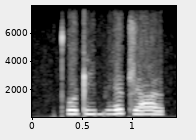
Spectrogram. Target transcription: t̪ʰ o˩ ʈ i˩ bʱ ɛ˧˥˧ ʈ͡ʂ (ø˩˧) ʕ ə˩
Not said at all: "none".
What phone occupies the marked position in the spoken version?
ɛ˩˧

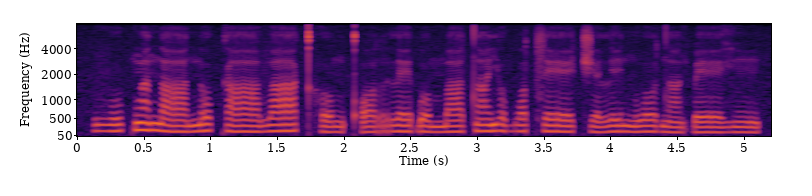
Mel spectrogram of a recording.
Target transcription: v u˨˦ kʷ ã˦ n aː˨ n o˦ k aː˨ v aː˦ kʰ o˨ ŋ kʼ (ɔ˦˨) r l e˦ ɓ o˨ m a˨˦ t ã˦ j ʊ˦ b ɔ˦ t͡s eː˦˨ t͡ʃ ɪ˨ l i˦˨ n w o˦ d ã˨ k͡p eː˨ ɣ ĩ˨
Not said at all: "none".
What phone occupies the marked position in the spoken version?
ɔ˨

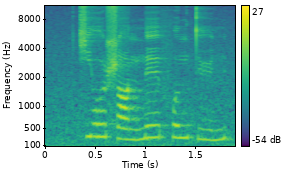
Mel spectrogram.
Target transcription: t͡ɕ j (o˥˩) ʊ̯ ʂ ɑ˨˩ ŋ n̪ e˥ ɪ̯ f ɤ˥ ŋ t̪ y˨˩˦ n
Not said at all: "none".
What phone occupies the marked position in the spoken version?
o˥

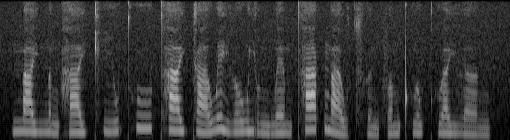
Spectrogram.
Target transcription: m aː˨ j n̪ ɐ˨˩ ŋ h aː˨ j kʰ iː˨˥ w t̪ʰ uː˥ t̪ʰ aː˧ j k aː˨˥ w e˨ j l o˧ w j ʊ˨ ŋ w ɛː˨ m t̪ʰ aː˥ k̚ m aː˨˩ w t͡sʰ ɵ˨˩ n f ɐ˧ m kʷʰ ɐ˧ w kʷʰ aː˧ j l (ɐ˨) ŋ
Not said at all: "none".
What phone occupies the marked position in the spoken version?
ɐ˨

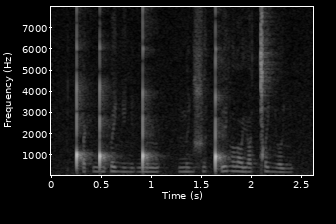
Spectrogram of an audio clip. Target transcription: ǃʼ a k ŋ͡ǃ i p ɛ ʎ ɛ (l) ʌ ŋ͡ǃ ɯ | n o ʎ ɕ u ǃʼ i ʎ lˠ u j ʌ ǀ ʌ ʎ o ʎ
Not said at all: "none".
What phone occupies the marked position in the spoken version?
ʎ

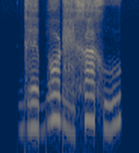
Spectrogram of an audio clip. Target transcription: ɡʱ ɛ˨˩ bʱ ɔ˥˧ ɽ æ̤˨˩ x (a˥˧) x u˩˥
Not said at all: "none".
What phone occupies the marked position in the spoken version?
a˥˧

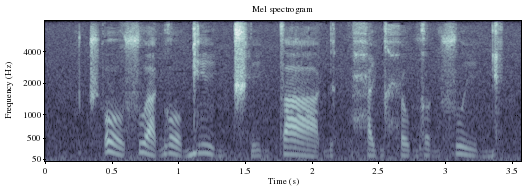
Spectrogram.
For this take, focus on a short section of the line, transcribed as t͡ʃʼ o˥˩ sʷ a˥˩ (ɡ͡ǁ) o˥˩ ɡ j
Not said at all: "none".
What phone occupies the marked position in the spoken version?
ɡ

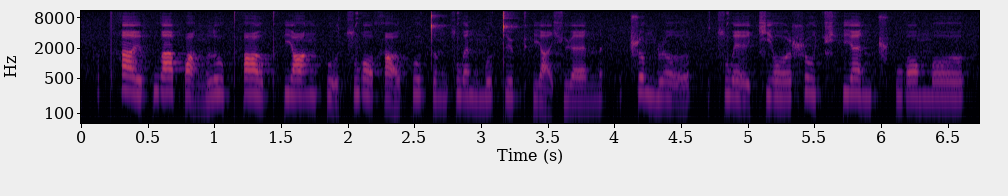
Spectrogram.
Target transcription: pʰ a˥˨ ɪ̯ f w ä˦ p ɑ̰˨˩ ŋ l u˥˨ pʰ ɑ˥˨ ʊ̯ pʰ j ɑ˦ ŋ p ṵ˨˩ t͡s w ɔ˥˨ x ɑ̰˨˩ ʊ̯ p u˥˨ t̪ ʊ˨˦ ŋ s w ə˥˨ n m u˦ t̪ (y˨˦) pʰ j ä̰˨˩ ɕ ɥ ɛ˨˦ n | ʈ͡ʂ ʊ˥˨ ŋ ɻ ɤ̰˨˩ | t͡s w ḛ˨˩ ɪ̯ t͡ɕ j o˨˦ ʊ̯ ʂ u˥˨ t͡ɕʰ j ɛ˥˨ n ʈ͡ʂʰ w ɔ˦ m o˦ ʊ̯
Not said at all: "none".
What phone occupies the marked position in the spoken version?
y˦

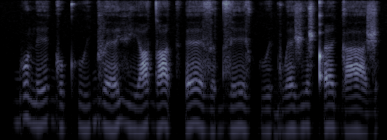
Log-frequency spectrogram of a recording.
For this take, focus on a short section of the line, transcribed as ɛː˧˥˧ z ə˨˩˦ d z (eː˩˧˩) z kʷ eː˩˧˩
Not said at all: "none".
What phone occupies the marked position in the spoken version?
eː˧˥˧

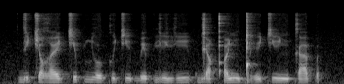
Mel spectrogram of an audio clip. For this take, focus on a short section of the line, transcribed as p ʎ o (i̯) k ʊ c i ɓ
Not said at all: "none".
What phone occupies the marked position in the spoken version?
u̯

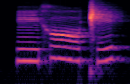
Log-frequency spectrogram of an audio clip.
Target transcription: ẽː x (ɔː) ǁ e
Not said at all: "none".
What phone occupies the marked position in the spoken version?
ɔː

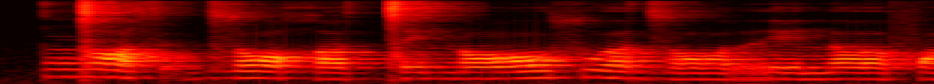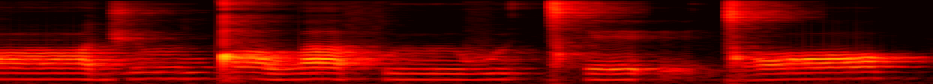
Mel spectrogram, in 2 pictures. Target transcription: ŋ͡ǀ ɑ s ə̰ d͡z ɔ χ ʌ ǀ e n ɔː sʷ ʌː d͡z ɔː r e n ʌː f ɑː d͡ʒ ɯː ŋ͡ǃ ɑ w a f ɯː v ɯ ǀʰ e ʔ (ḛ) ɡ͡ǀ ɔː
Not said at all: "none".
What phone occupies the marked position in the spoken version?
ḛ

